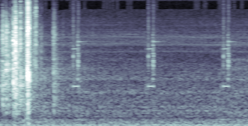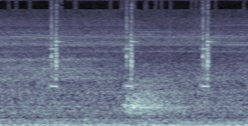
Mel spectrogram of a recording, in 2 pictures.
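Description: A short electronic beep sounds once every second as a countdown.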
